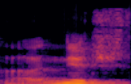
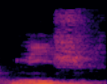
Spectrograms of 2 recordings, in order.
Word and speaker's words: niche: describing this thing called niche theory or niche theory i i don't care how you say it you can say either way if you've taken an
